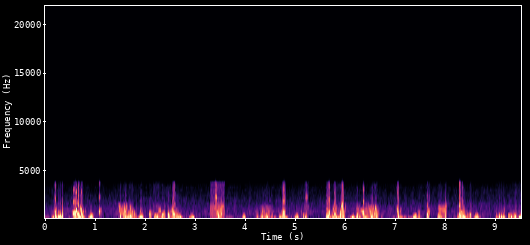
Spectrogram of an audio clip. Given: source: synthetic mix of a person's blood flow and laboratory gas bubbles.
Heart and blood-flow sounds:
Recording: Doppler ultrasound of blood flow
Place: precordium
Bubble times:
0.13-0.39 s: bubbles
0.52-0.82 s: bubbles
1.07-1.15 s: bubbles
1.45-1.84 s: bubbles
2.07-2.75 s: bubbles
3.29-3.60 s: bubbles
4.19-4.57 s: bubbles
4.67-4.83 s: bubbles
5.12-5.29 s: bubbles
5.59-6.03 s: bubbles
6.20-6.70 s: bubbles
7.02-7.14 s: bubbles
7.46-7.52 s: bubbles
7.62-7.72 s: bubbles
7.84-8.05 s: bubbles
8.24-8.55 s: bubbles
9.00-9.54 s: bubbles
From the record:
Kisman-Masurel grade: 243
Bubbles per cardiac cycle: several, 3 to 8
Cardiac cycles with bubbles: 100%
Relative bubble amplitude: loud (0.450 to 0.775)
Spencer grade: 3 (all of the cardiac periods contain showers or single bubble signals, but not dominating or overriding the cardiac motion signals)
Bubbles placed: only in the low amplitude regions of the cardiac cycle

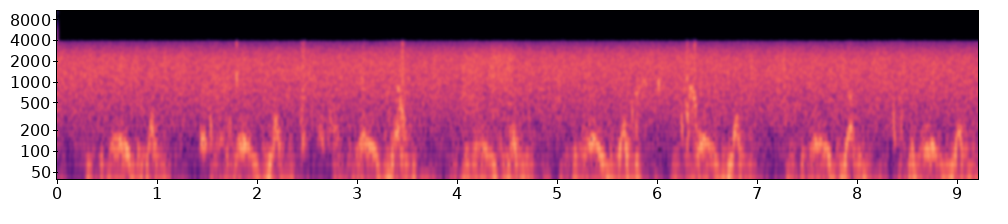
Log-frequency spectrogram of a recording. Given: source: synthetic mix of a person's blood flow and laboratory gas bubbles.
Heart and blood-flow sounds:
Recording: Doppler ultrasound of blood flow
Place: precordium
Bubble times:
1.41-1.83 s: bubbles
2.41-2.51 s: bubbles
2.57-2.83 s: bubbles
3.02-3.10 s: bubbles
3.28-3.56 s: bubbles
5.70-5.91 s: bubbles
5.98-6.05 s: bubbles
6.21-6.47 s: bubbles
7.88-7.99 s: bubbles
8.31-8.49 s: bubbles
From the record:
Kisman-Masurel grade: 233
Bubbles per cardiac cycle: several, 3 to 8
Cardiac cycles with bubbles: 50 to 99%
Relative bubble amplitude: loud (0.450 to 0.775)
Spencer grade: 3 (all of the cardiac periods contain showers or single bubble signals, but not dominating or overriding the cardiac motion signals)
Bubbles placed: anywhere in the cardiac cycle

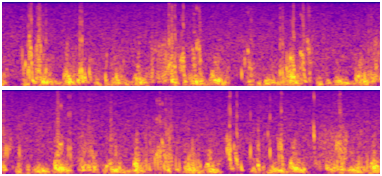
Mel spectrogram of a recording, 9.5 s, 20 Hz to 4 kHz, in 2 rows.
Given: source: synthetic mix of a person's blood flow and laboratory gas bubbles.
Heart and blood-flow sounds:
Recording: Doppler ultrasound of blood flow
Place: precordium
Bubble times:
0.22-0.65 s: bubbles
0.77-1.16 s: bubbles
1.26-1.58 s: bubbles
1.82-2.52 s: bubbles
2.96-3.17 s: bubbles
3.44-3.90 s: bubbles
4.39-4.99 s: bubbles
5.37-5.62 s: bubbles
5.65-5.96 s: bubbles
6.00-6.24 s: bubbles
6.48-7.25 s: bubbles
7.50-7.77 s: bubbles
7.79-7.98 s: bubbles
8.01-8.12 s: bubbles
8.16-8.30 s: bubbles
8.60-9.32 s: bubbles
From the record:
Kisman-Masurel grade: 342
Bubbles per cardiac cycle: rolling drumbeat, 9 or more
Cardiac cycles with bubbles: 100%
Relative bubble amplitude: moderate (0.250 to 0.450)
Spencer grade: 3 (all of the cardiac periods contain showers or single bubble signals, but not dominating or overriding the cardiac motion signals)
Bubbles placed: only in the low amplitude regions of the cardiac cycle

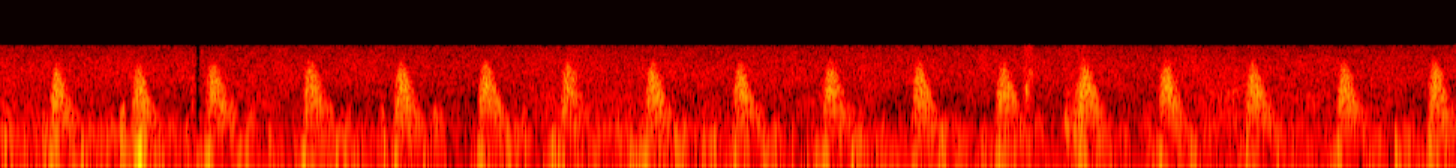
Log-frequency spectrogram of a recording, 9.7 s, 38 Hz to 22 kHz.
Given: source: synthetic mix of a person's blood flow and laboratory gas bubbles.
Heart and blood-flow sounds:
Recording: Doppler ultrasound of blood flow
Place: subclavian vein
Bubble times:
6.82-6.90 s: bubbles
7.10-7.26 s: bubbles
From the record:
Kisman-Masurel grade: 113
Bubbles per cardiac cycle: 1 to 2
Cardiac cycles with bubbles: 1 to 10%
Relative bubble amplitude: loud (0.450 to 0.775)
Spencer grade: 1 (occasional bubble signal discernible with the cardiac motion signal, with majority of cardiac periods free of bubbles)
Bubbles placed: anywhere in the cardiac cycle

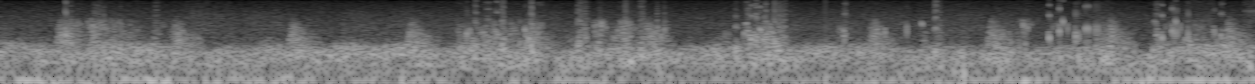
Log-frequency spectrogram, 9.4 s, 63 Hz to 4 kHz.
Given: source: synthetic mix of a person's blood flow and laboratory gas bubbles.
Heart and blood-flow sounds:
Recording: Doppler ultrasound of blood flow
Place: subclavian vein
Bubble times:
0.46-1.31 s: bubbles
3.41-4.08 s: bubbles
4.30-5.04 s: bubbles
5.40-5.94 s: bubbles
6.28-6.40 s: bubbles
6.52-6.67 s: bubbles
6.78-6.84 s: bubbles
6.88-7.10 s: bubbles
7.44-7.75 s: bubbles
7.83-8.42 s: bubbles
8.64-9.19 s: bubbles
9.32-9.42 s: bubbles
From the record:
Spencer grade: 3 (all of the cardiac periods contain showers or single bubble signals, but not dominating or overriding the cardiac motion signals)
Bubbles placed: anywhere in the cardiac cycle

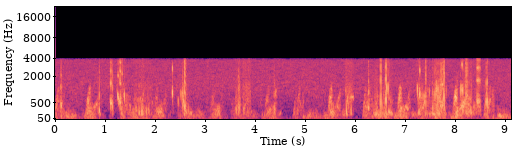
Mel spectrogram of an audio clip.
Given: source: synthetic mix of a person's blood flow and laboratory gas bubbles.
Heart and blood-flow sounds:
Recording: Doppler ultrasound of blood flow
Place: precordium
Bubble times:
0.09-0.18 s: bubbles
0.85-0.93 s: bubbles
1.07-1.18 s: bubbles
1.23-1.42 s: bubbles
1.56-1.96 s: bubbles
2.31-2.39 s: bubbles
2.42-2.67 s: bubbles
3.59-3.92 s: bubbles
4.36-4.44 s: bubbles
5.79-5.97 s: bubbles
6.23-6.30 s: bubbles
6.35-6.77 s: bubbles
7.21-7.83 s: bubbles
8.07-8.51 s: bubbles
8.57-8.68 s: bubbles
From the record:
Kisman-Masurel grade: 242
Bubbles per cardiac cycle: several, 3 to 8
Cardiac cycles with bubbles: 100%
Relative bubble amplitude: moderate (0.250 to 0.450)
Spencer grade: 3 (all of the cardiac periods contain showers or single bubble signals, but not dominating or overriding the cardiac motion signals)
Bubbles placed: only in the low amplitude regions of the cardiac cycle

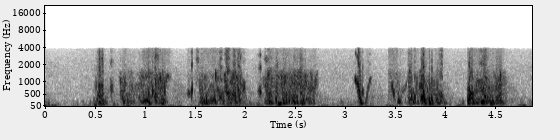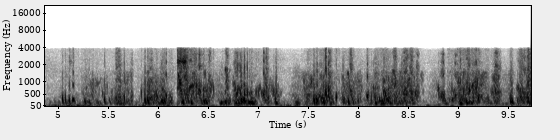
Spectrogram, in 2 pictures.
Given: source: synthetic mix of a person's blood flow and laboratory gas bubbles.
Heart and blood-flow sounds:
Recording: Doppler ultrasound of blood flow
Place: subclavian vein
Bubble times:
0.00-0.03 s: bubbles
0.47-0.70 s: bubbles
0.72-1.27 s: bubbles
1.41-2.04 s: bubbles
2.12-2.75 s: bubbles
3.07-3.29 s: bubbles
3.43-4.04 s: bubbles
4.22-4.63 s: bubbles
5.01-5.21 s: bubbles
5.23-5.76 s: bubbles
5.79-6.17 s: bubbles
6.19-6.59 s: bubbles
6.64-7.25 s: bubbles
7.42-8.67 s: bubbles
8.78-9.45 s: bubbles
9.48-9.73 s: bubbles
From the record:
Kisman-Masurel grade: 444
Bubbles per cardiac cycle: continuous sound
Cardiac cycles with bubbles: 100%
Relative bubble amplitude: maximal (0.775 to 0.999)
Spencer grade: 4 (maximum detectable bubble signal sounding continuously throughout systole and diastole of every cardiac period, and overriding the amplitude of the normal cardiac signals)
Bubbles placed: anywhere in the cardiac cycle

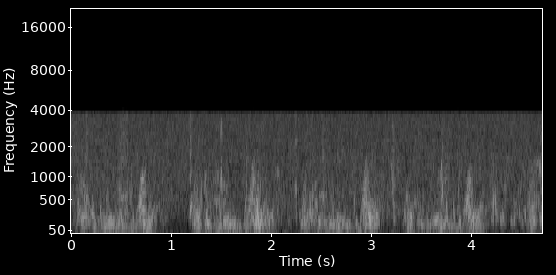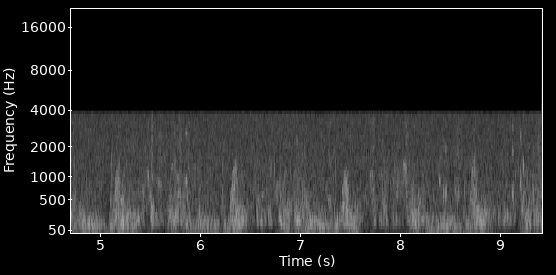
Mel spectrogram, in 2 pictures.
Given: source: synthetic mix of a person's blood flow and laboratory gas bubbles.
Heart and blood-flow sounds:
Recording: Doppler ultrasound of blood flow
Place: precordium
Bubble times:
0.03-0.74 s: bubbles
1.18-1.58 s: bubbles
2.05-2.12 s: bubbles
2.22-2.66 s: bubbles
2.88-3.06 s: bubbles
3.20-3.29 s: bubbles
3.66-3.89 s: bubbles
4.19-4.96 s: bubbles
5.35-5.92 s: bubbles
5.97-6.06 s: bubbles
6.52-7.37 s: bubbles
7.68-8.28 s: bubbles
8.38-8.50 s: bubbles
8.53-8.62 s: bubbles
8.91-9.43 s: bubbles
From the record:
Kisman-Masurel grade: 332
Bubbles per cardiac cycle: rolling drumbeat, 9 or more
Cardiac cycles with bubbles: 50 to 99%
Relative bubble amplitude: moderate (0.250 to 0.450)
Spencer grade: 3 (all of the cardiac periods contain showers or single bubble signals, but not dominating or overriding the cardiac motion signals)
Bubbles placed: only in the low amplitude regions of the cardiac cycle

